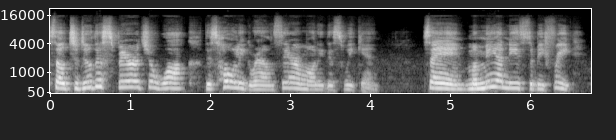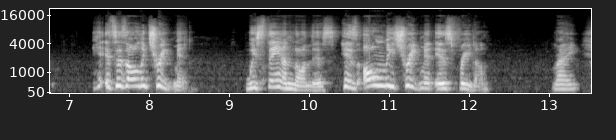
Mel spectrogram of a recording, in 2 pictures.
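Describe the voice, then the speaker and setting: In an animated tone, a woman with a high pitch speaks fairly slowly, her pitch swinging very widely. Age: adult. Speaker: activist radio host. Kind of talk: political talk show monologue. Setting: virtual broadcast. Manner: impassioned, animated.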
